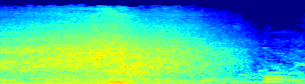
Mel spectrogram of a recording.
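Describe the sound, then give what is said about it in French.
A vehicle engine rumbles along a road leading to a school at daybreak, its broad whooshing drone swelling steadily then fading away over a few seconds, with a low humming tone underneath and a brief bump at the end. “À quelques kilomètres de là, dans le jour naissant, sur une route menant vers l'école, le bruit d'un moteur.”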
